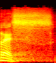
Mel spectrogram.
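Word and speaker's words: ר: Kata R itu membacanya res, ya.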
